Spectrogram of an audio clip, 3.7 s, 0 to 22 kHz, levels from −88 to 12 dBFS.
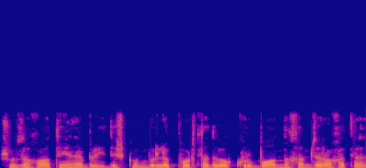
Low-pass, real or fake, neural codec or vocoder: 7.2 kHz; real; none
